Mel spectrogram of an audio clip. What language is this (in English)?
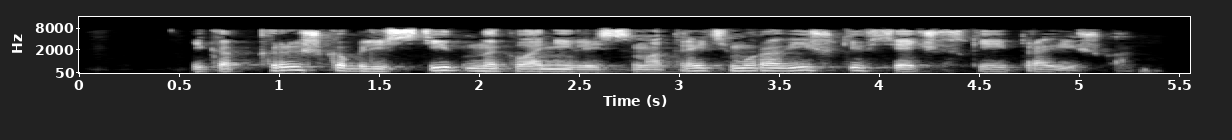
Russian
